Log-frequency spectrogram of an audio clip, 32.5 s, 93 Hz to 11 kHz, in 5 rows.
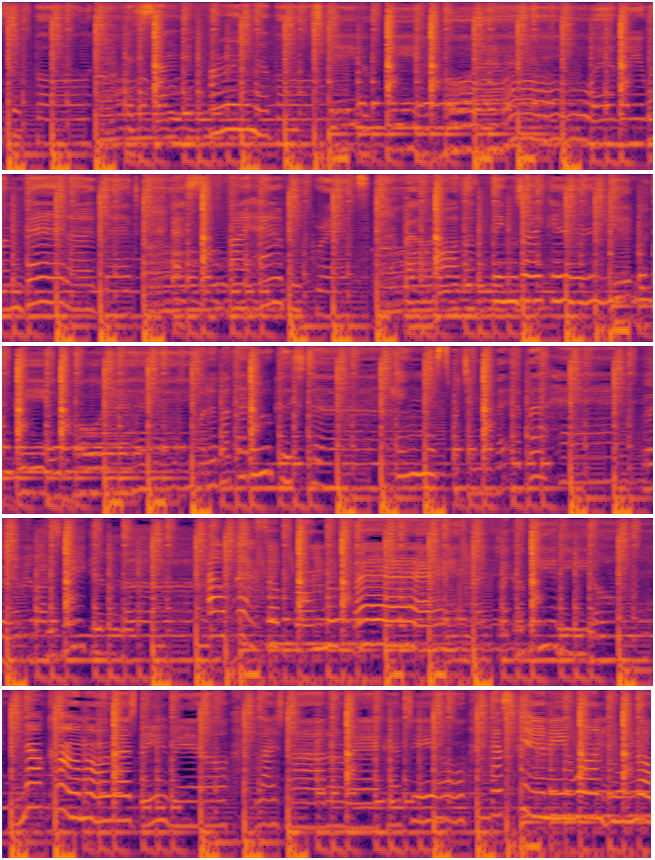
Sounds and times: Music: 0.0s - 32.5s.

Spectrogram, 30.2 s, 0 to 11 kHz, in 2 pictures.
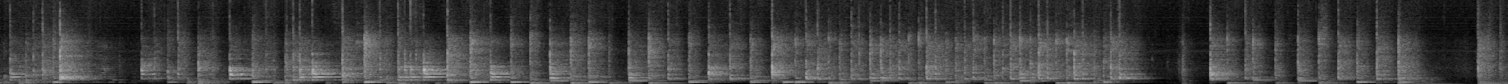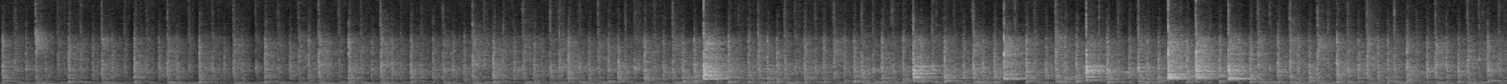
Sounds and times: Tabla: 0.0s - 11.4s, 12.1s - 30.1s.

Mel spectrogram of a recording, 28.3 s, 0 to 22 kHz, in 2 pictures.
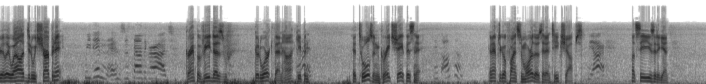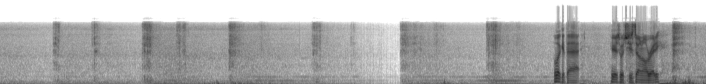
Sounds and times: Speech: 1.8s - 6.3s, 26.4s - 27.4s.

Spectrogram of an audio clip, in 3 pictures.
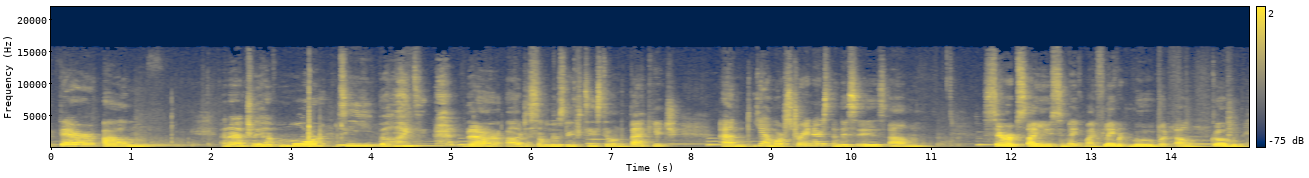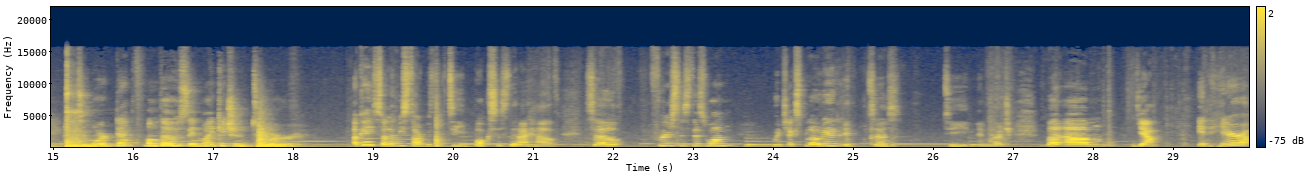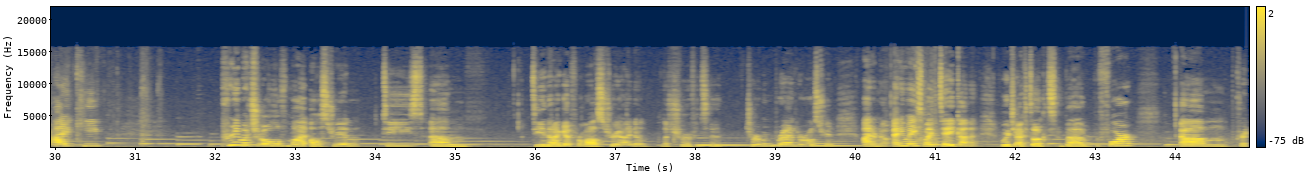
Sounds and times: Speech: 0.0s - 1.3s, 2.2s - 11.1s, 11.7s - 18.2s, 18.8s - 25.6s, 26.2s - 30.7s, 32.2s - 35.2s, 35.9s - 43.5s, 44.1s - 44.9s
Inside, small room: 0.0s - 44.9s
Music: 0.0s - 44.9s.

